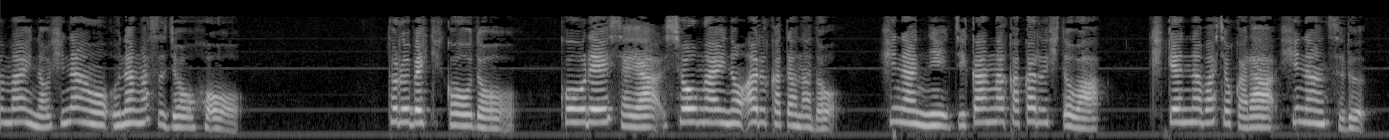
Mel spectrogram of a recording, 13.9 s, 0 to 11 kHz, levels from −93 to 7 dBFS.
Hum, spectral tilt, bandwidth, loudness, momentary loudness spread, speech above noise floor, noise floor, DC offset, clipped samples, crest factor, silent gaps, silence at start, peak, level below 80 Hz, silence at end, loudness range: none; -3.5 dB/octave; 8 kHz; -26 LUFS; 11 LU; 37 dB; -63 dBFS; under 0.1%; under 0.1%; 20 dB; none; 0 s; -6 dBFS; -74 dBFS; 0.25 s; 5 LU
